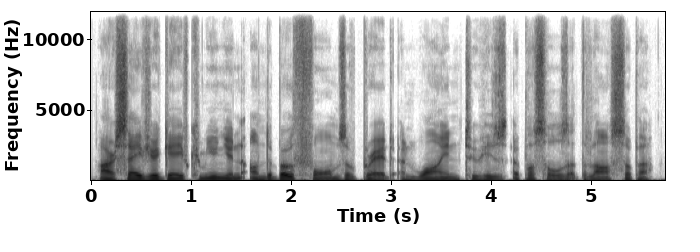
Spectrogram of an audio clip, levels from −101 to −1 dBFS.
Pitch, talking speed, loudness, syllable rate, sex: 95 Hz, 190 wpm, -19 LUFS, 4.7 syllables/s, male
